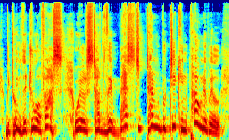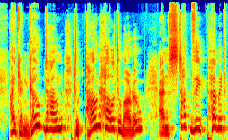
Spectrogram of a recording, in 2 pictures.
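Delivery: high, excited business plans; rising with enthusiasm, very high; Rarity voice. Acted. Rarity eagerly planning the boutique, high and bright.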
